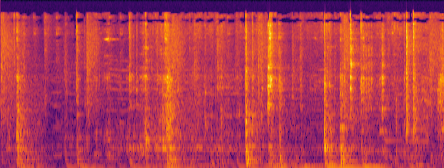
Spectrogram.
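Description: Clicks and knocks of a car's metal-cased ECU and its wiring-harness plug being handled and unplugged, several sharp strikes scattered through, over background music.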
